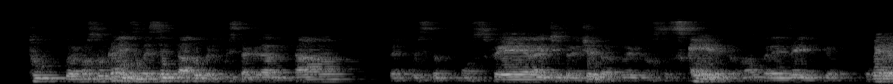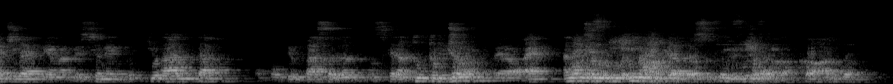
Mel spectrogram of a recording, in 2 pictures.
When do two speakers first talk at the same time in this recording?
14.8 s

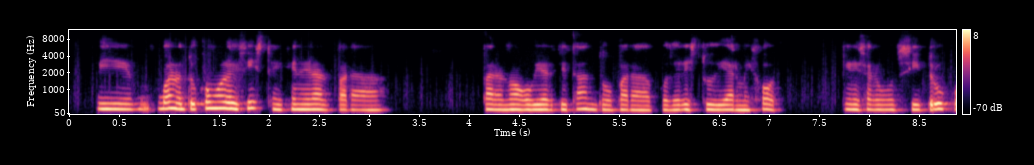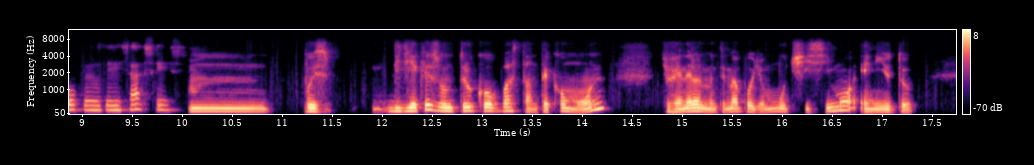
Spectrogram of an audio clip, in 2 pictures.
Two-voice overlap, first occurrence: none

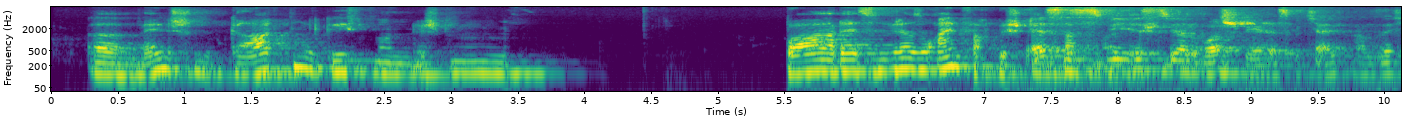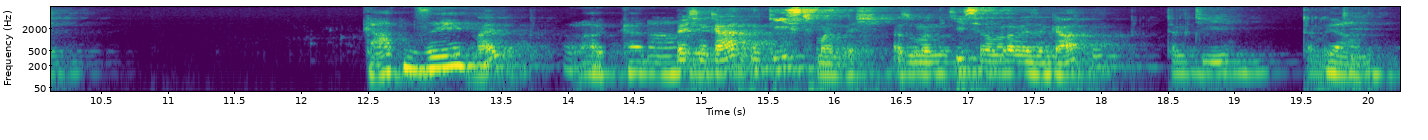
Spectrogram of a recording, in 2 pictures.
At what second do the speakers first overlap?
7.3 s

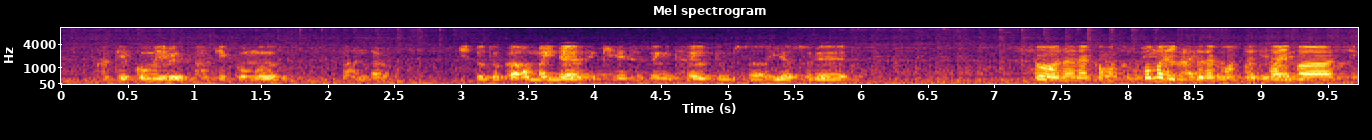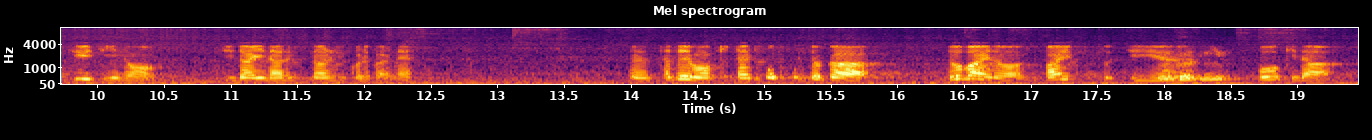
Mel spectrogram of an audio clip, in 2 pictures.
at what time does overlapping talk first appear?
7.8 s

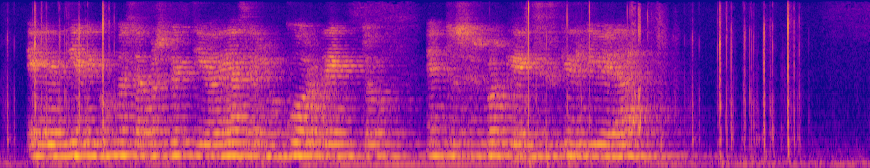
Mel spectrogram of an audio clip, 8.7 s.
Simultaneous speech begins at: none

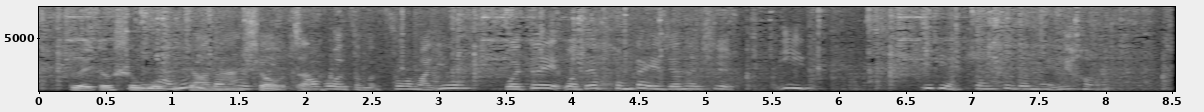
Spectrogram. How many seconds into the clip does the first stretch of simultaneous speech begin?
0.7 s

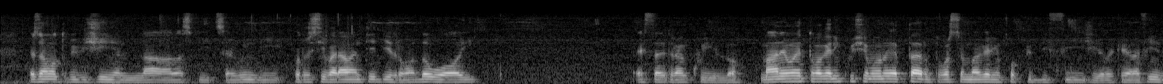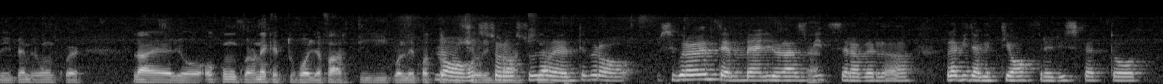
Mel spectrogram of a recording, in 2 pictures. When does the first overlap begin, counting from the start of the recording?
16.0 s

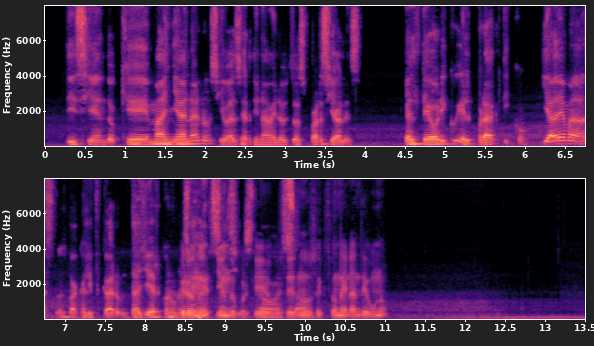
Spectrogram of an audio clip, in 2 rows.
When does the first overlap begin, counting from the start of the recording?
8.4 s

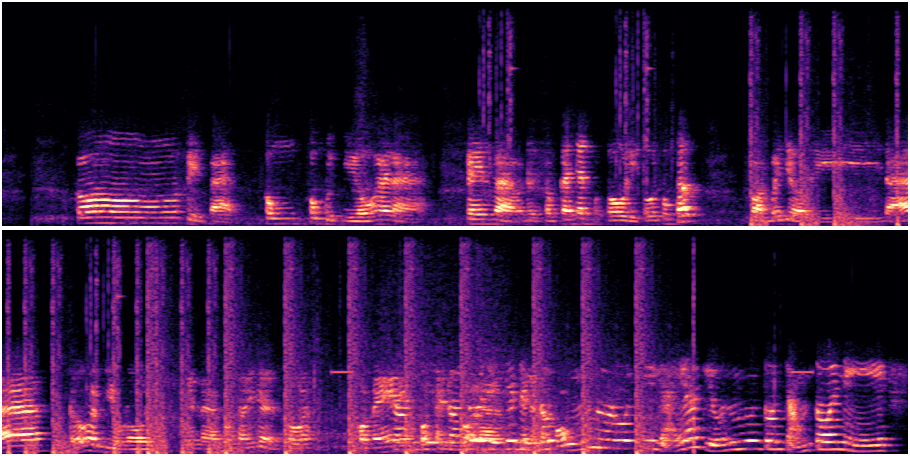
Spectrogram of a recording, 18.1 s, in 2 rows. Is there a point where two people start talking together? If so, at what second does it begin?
13.0 s

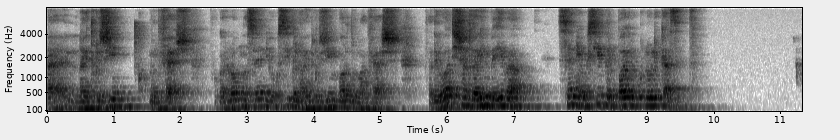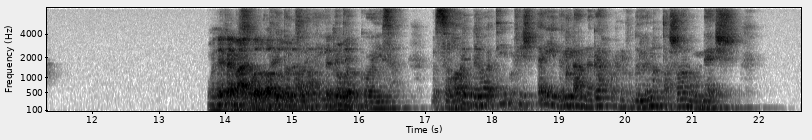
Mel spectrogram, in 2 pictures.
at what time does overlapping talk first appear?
14.1 s

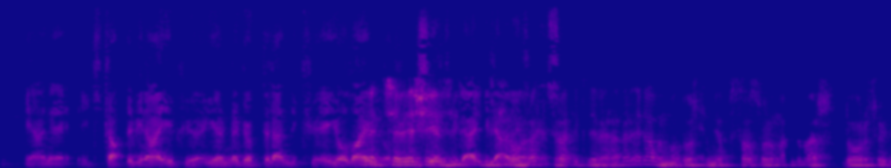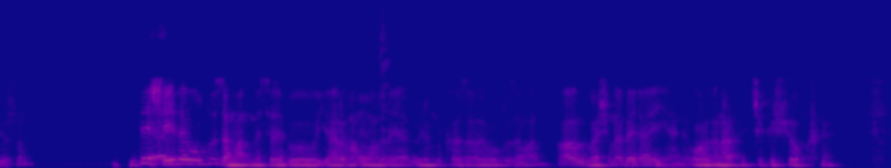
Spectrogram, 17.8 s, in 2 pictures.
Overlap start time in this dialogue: 3.6 s

